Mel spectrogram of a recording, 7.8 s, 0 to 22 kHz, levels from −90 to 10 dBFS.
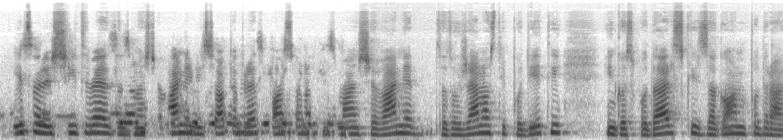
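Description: At 0.0 to 0.1 s a faint second voice sits roughly 20 dB under the talker. This is the other side's voice leaking through, likely far-end sound from the loudspeaker that the echo canceller did not fully subtract from the microphone. From 0.07 to 0.43 s the talker ducks by about 10 dB. This is speech suppressed in double talk, likely the canceller turning everything down when it could not separate its own talker from the echo.

The pattern repeats more strongly from 1.1 to 1.71 s. The talker drops by about 15 dB, while from 1.11 to 1.49 s the leaked voice comes through at roughly the same level as the speech. From 1.91 to 3.36 s the other side again leaks at about equal loudness, and from 2.56 to 3.51 s the talker sinks by a milder 5 dB or so.

The two faults differ in what changes. Leakage adds a separate, often thin or chopped voice on top of the talker. Suppression takes level and high end away from the talker's own voice.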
